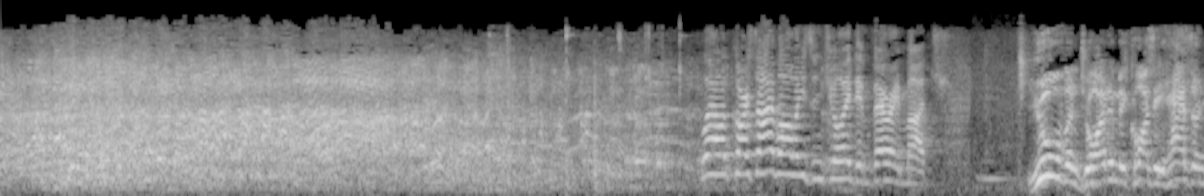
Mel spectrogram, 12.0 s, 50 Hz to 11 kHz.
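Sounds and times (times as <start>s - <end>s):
audience laughing: 0.0s - 7.0s.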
